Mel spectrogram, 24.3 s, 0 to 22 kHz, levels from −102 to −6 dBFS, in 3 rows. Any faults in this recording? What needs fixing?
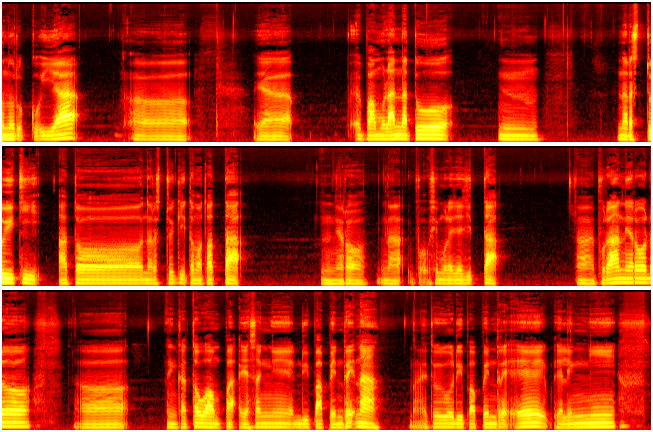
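Nothing here needs fixing; I listened closely to the speech and heard no technical faults at all.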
